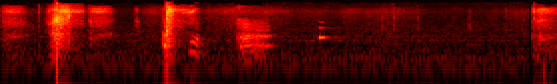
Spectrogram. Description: Compilation of some of best sneezes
